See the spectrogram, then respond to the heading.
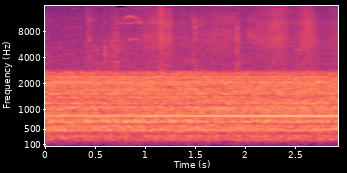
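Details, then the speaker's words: Kenwood TS-950S digital HF ham transceiver, fed a 7.01 MHz signal-generator tone at about 900 mV: faint thin steady tone buried under hiss, no S-meter indication, far weaker than it should be; deaf receiver. "So, it's processing the signal, but uh the receiver is pretty dead here. I should be uh at that amount of level."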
